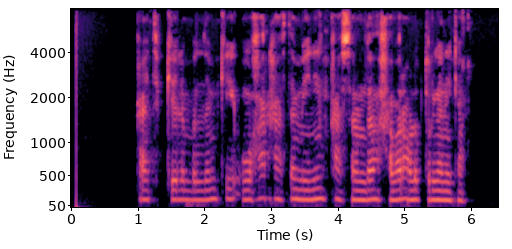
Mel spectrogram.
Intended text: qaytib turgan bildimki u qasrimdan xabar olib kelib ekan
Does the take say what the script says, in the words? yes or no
no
